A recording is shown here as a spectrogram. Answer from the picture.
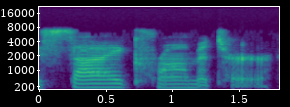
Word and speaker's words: psychrometer: that is called a psychrometer the P is silent so we don't pronounce that so it's sie Crom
